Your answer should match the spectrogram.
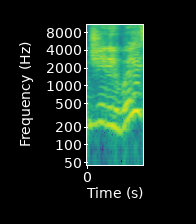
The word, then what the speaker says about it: Jinrihoe: Alors desun Jiliway c'est donc ça se prononce jillyw parce que le R les Coréens n'ont pas de R, c'est un son entre le R et le L.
